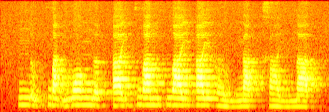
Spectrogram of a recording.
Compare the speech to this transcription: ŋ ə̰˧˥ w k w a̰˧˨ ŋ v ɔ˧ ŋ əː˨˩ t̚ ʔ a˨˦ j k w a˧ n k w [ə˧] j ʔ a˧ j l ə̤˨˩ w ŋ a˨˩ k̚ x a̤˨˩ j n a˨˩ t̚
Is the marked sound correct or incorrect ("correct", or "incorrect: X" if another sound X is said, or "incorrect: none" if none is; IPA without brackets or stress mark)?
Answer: incorrect: a˧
